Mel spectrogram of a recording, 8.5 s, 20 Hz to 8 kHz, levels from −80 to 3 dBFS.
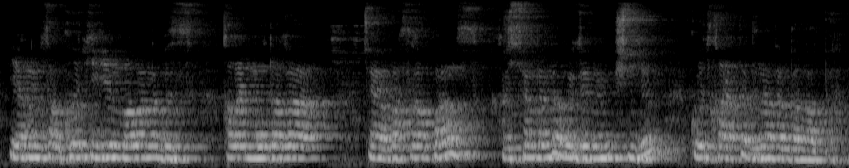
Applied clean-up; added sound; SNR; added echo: none; none; none; reverberation time 1.0 s.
